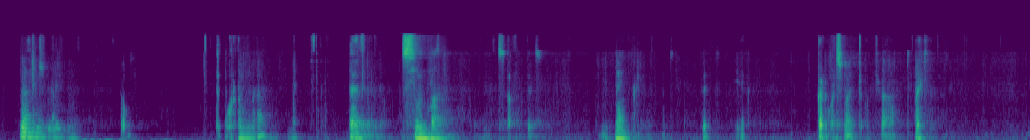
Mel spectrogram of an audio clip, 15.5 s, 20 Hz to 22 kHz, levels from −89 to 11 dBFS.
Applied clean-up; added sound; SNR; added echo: neural mask model DeepFilterNet 3.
